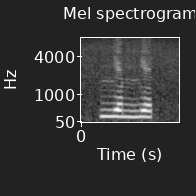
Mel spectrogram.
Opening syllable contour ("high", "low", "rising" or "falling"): low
